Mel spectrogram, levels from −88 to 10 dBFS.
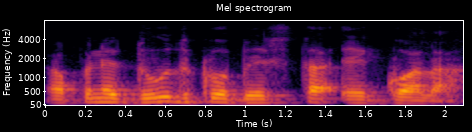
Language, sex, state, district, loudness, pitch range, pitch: Hindi, male, Bihar, Gopalganj, -19 LUFS, 115-140 Hz, 125 Hz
